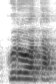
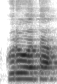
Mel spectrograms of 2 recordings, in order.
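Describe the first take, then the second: No difference in how they are said.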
